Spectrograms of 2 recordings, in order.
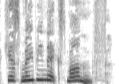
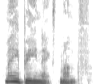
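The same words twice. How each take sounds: First: High, slow, evasive sing-song; high hedging sister. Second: Flat echo. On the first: Beth dodging Meg's invite, high and slow. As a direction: stall sweetly, promising nothing. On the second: Megan echoing her sister's dodge, deadpan. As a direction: repeat it back without belief. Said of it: "repeated Megan". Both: A narrator's reading.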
